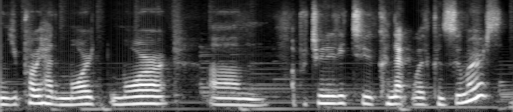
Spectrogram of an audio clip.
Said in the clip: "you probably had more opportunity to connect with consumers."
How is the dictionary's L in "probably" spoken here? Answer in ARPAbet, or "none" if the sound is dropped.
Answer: L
